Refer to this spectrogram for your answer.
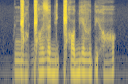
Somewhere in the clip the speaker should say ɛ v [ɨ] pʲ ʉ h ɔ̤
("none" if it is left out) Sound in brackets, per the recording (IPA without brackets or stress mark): ʉ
